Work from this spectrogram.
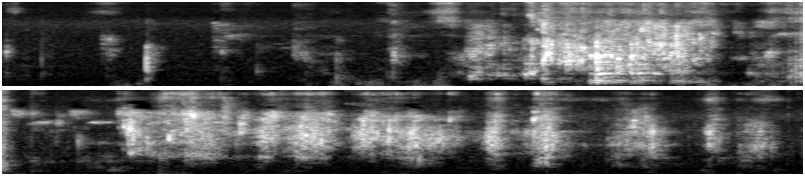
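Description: Fresh spinach leaves are swished and rinsed in water, with splashing and sloshing in irregular bursts, close up and moderately loud, with short pauses between.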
